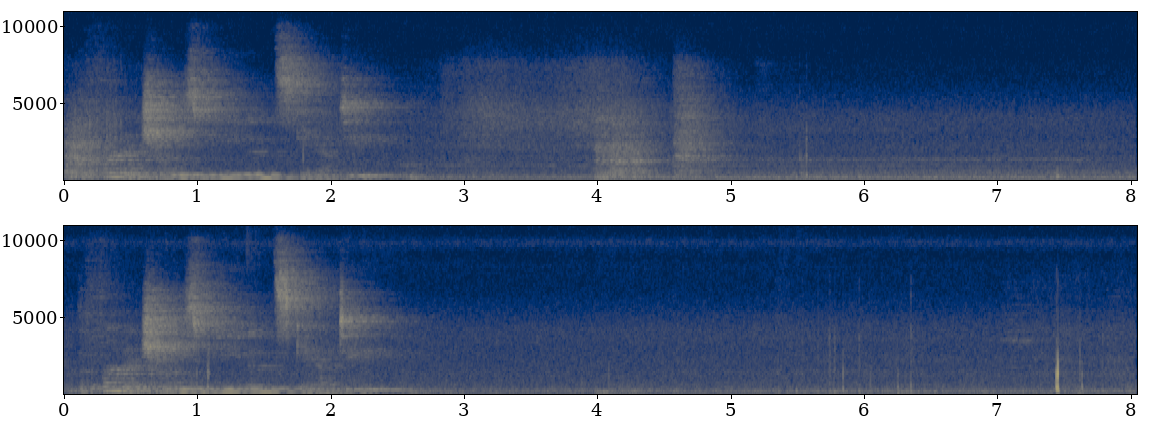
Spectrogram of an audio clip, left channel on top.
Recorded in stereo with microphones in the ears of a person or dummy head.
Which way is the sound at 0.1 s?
15° left (ahead or behind).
